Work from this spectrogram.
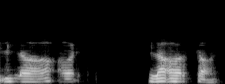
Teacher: जी दंत होता है। दंत से ल बोला जाता है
